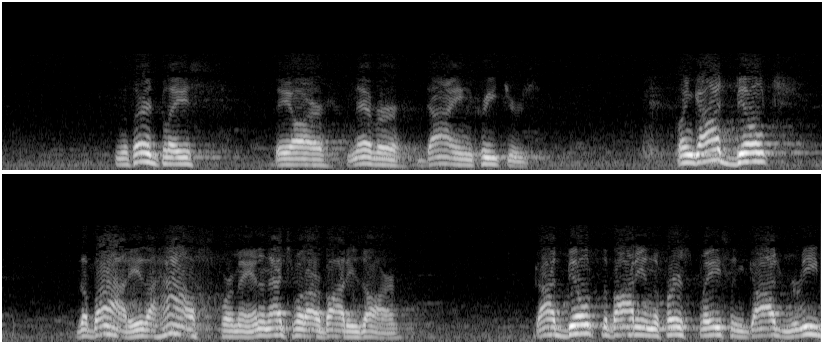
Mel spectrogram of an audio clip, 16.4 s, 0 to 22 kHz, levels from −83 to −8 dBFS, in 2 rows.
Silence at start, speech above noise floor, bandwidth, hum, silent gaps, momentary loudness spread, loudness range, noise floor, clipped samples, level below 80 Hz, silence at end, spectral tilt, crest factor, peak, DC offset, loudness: 1.15 s; 30 dB; 6.2 kHz; none; none; 14 LU; 4 LU; -52 dBFS; under 0.1%; -58 dBFS; 0 s; -10.5 dB/octave; 18 dB; -6 dBFS; under 0.1%; -24 LUFS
